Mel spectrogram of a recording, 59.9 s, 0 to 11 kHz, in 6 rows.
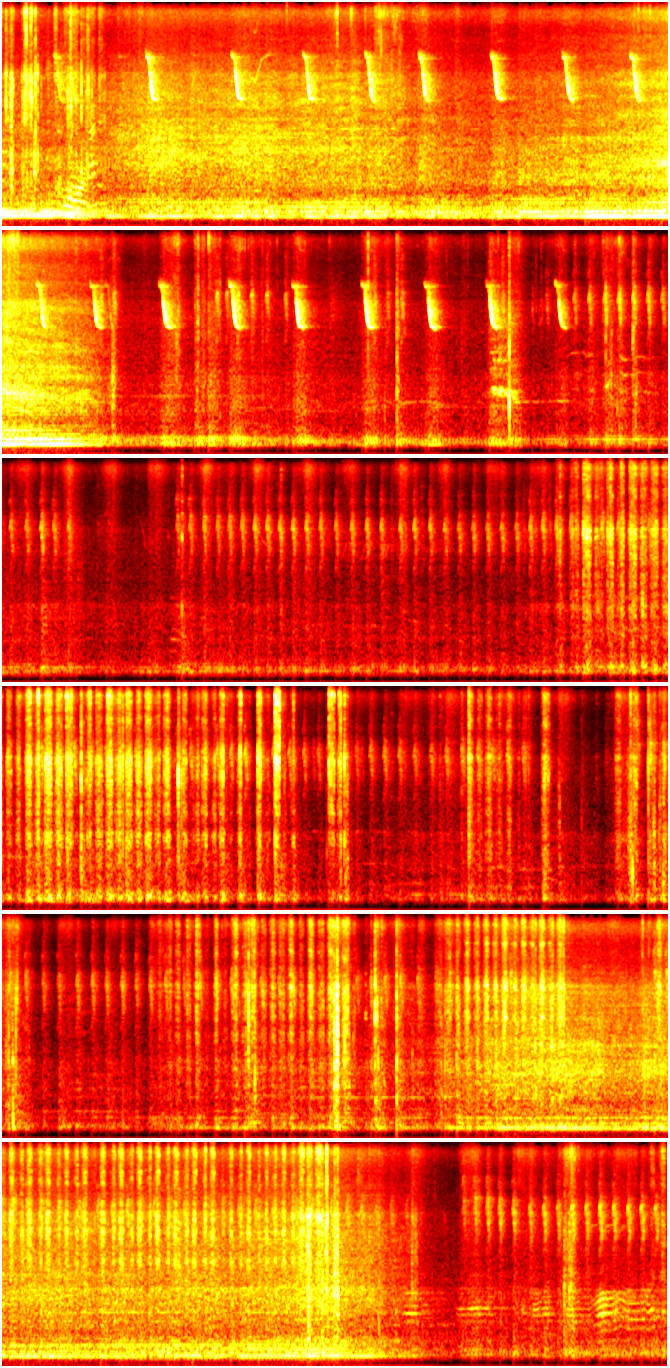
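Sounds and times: hand saw cutting roots: 0.0s - 11.6s, 28.2s - 35.2s, 36.8s - 38.5s, 42.2s - 55.9s.

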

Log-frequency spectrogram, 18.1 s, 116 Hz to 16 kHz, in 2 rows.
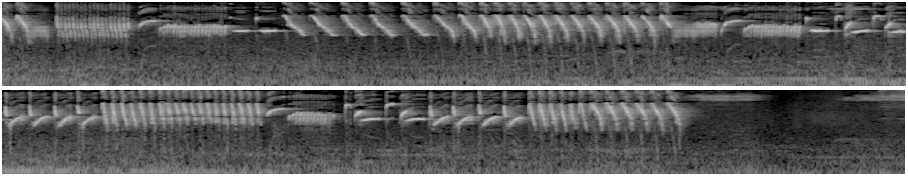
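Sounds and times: canary singing: 0.0s - 16.8s.

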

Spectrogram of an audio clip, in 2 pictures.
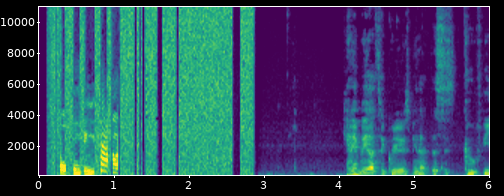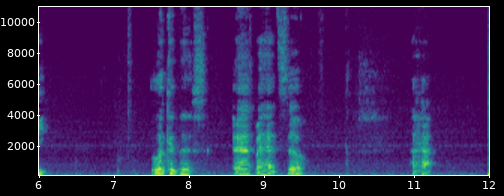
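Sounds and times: white-noise static: 0.1s - 2.9s.

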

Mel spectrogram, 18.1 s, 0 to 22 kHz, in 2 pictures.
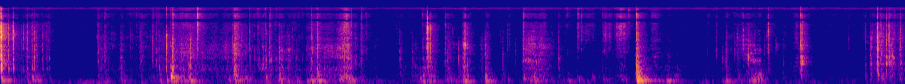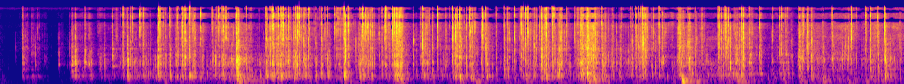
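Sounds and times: plastic wrapper crinkling and tearing: 0.0s - 1.8s, 8.6s - 18.0s.

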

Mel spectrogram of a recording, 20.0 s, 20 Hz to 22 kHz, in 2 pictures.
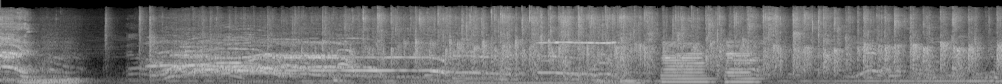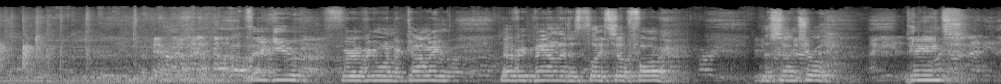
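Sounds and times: electric guitar feedback: 0.0s - 17.7s
crowd cheering: 1.1s - 18.8s
short instrument notes: 3.9s - 13.9s.

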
